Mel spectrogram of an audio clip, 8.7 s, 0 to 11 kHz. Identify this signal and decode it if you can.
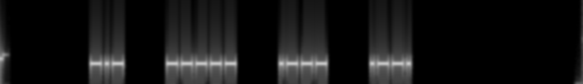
Morse code, heard as a keyed tone, about 22 wpm, spaced as for 10 wpm, 700 Hz. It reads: K0JP
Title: USA Call Signs - 4 Characters - 4x Character Spacing - 22wpm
